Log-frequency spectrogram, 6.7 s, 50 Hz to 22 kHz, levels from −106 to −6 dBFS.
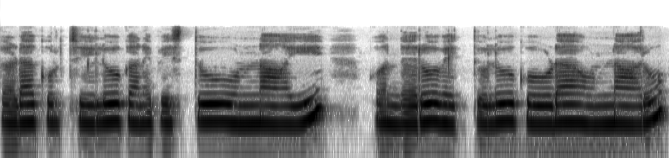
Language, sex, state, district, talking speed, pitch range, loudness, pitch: Telugu, female, Telangana, Mahabubabad, 70 wpm, 190-205 Hz, -14 LUFS, 195 Hz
